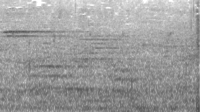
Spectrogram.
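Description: Faint basketball court sound: distant players' voices and a brief high-pitched squeak at the start.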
